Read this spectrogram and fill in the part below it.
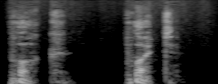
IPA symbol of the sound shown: ʊ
